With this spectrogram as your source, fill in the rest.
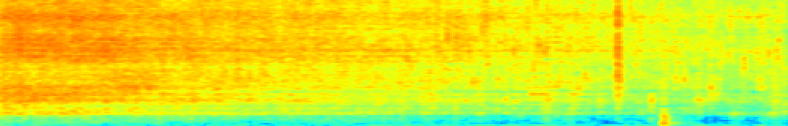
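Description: Hot oil sizzles steadily, then a few small sharp pops crackle near the end as mustard seeds burst in the pan.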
